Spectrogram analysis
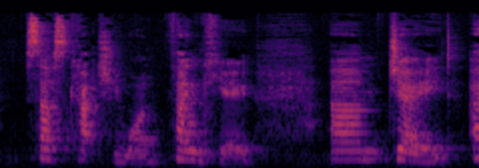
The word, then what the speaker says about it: Saskatchewan: lovely someone's told me how to say it sas catch you won saskatchewan thank you um jade i have a question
